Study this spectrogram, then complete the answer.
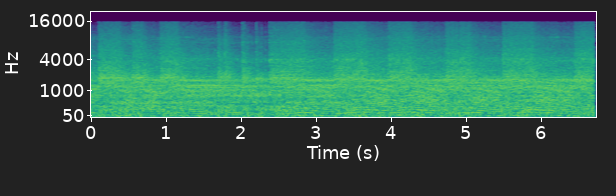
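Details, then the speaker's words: Rebuilt Honda Biz 100 engine test-run on contact cleaner with no exhaust fitted: very loud, crisp, rapid firing that revs cleanly, with no connecting-rod knock from the bottom end. It runs perfectly. "Teste realizado com sucesso o motor funciona perfeitamente adicionando um pouco de limpa contato ele entra com o oxigênio e faz a queima e explodindo tudo tá sem o escapamento Por isso faz bastante barulho"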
